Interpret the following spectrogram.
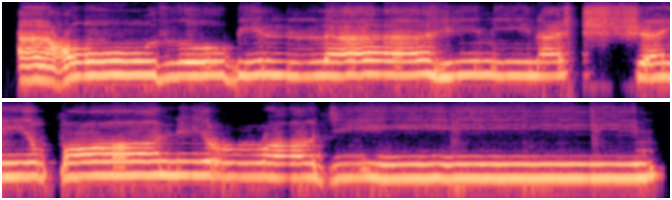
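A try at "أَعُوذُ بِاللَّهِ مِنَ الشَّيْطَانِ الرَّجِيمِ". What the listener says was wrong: Ya, lebih disantain lagi. Tapi huruf ain yang berdhamma lebih disempurnakan. A'udzu billahi minasyaitonir rajim. A'udzu irjakan. A'udzu.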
